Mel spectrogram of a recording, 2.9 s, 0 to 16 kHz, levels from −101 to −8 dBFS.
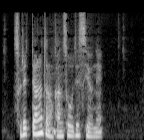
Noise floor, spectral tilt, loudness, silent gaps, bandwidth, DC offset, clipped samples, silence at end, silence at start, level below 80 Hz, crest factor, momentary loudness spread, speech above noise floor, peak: -66 dBFS; -5.5 dB/octave; -25 LUFS; none; 11.5 kHz; under 0.1%; under 0.1%; 0.85 s; 0.3 s; -58 dBFS; 20 dB; 13 LU; 42 dB; -6 dBFS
